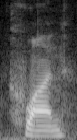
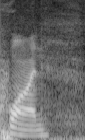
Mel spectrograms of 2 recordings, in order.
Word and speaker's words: Juan: Juan. You know it's not pronounced with an H sound in Spanish, no, it's right? Juan.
